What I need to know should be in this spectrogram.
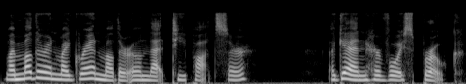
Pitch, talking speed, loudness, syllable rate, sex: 220 Hz, 165 wpm, -20 LUFS, 5.5 syllables/s, female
